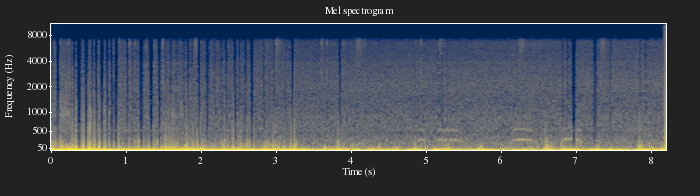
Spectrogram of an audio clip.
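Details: Great Horned Owl pair at a nest in Kansas, 12:47 a.m., 29 January 2022, 17°F (-8°C); male brings prey to the female: low, soft hoots in short runs, repeating unevenly over heavy rumbling wind and handling noise.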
